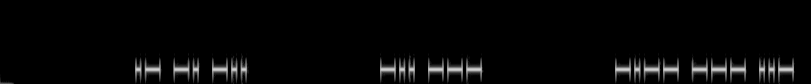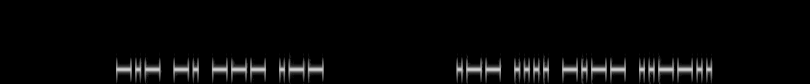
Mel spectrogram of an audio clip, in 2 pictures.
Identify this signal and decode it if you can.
Morse code, heard as a keyed tone, about 25 wpm, 700 Hz. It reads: AND DO YOU KNOW WHY?
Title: 4x Word-Spacing - Sentences from Top 200 Words - 25wpm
